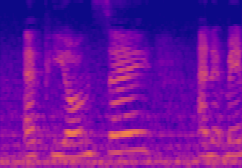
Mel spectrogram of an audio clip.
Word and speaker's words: Epionce: This is from a company called Epionce. And it may not be pronounced that way, but it's E-P-I-O-N-C-E.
